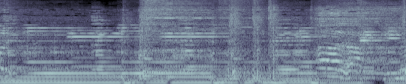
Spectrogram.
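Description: Live band playing a song with electric guitars, keyboard and drums, holding a steady chord over a strong bass before the playing gets busier; a singer's voice comes in near the end.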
